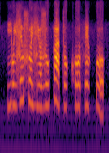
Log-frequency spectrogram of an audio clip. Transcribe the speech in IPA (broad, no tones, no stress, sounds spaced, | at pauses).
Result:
j ʊ j z ɪ sʷ a zʲ ɔ z u p a t o kʰ o θ e ʊ̯ k͡p ʊ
